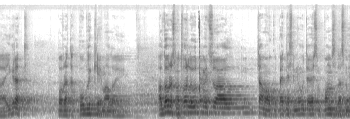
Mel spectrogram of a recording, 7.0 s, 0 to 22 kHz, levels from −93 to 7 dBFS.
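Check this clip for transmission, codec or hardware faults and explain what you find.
One fault turns up: damaged data in a compressed stream, from 3.96 to 4.00 s. Corrupted bytes there made the decoder misread frames and resynchronise, producing a brief glitch. On a spectrogram it shows as a sharp, brief disruption; the waveform shows an abrupt discontinuity.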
